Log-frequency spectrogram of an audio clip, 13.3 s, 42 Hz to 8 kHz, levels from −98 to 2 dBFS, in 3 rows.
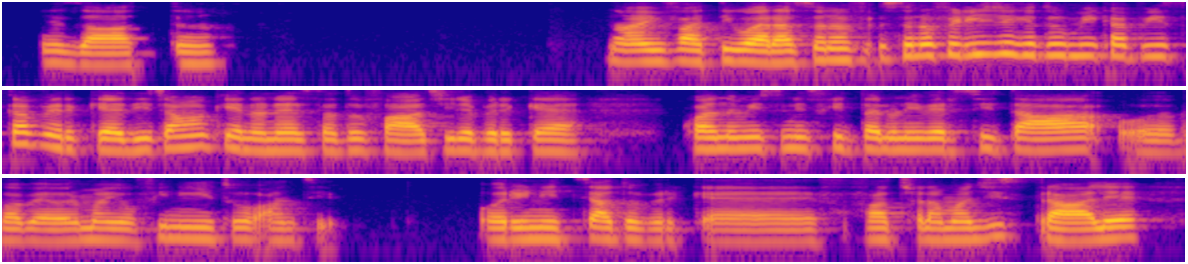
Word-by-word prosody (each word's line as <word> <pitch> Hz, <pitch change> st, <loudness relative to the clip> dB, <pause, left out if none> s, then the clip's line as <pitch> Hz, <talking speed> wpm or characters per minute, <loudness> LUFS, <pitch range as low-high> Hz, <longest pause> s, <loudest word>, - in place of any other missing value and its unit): Esatto. 170 Hz, 0 st, -1 dB, 1.4 s
No, 195 Hz, -, +1 dB
infatti 200 Hz, +1 st, +2 dB
guarda, 190 Hz, -1 st, +7 dB
sono 220 Hz, +3 st, 0 dB
f 205 Hz, -, -12 dB
sono 275 Hz, +3 st, +3 dB
felice 300 Hz, +2 st, -1 dB
che 295 Hz, -, +1 dB
tu 290 Hz, 0 st, -1 dB
mi 280 Hz, 0 st, -3 dB
capisca 275 Hz, +1 st, 0 dB
perché, 200 Hz, -6 st, +2 dB
diciamo 215 Hz, +5 st, 0 dB
che 225 Hz, -2 st, -2 dB
non 185 Hz, -1 st, -1 dB
è 185 Hz, -, +2 dB
stato 185 Hz, +1 st, -5 dB
facile 175 Hz, +2 st, +1 dB
perché, 180 Hz, -1 st, -1 dB, 0.3 s
quando 205 Hz, 0 st, +2 dB
mi 210 Hz, -, -1 dB
sono 215 Hz, +1 st, -5 dB
iscritta 210 Hz, 0 st, -3 dB
all'università, 195 Hz, 0 st, +2 dB
ho 165 Hz, -, -6 dB
vabbè, 165 Hz, -1 st, -2 dB
ormai 170 Hz, +1 st, -2 dB
ho 165 Hz, -, -6 dB
finito, 180 Hz, 0 st, -5 dB
anzi 165 Hz, -1 st, -9 dB, 0.6 s
ho -, -, +1 dB
riiniziato 180 Hz, 0 st, 0 dB
perché 155 Hz, -1 st, -7 dB
f -, -, -29 dB
faccio 180 Hz, 0 st, -3 dB
la 170 Hz, -, -1 dB
magistrale 185 Hz, -1 st, +4 dB
190 Hz, 170 wpm, -20 LUFS, 175-210 Hz, 1.4 s, guarda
